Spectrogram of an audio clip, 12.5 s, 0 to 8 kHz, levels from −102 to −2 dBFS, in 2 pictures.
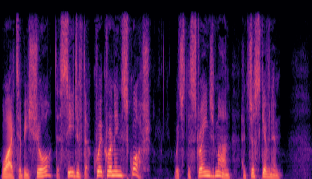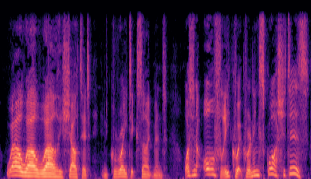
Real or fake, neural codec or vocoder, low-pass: real; none; 7.2 kHz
